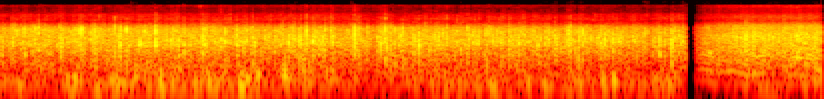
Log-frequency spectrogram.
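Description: Heavy rain pours steadily as a dense, loud wash of hiss and patter during a flood, with one brief dropout near the end and no voices.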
